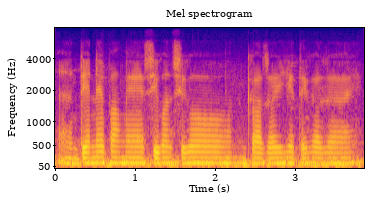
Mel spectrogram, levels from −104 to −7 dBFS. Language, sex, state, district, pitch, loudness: Chakma, male, Tripura, Dhalai, 115 Hz, -16 LUFS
